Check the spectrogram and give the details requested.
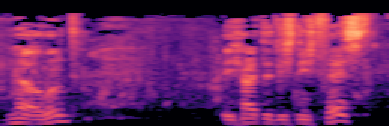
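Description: A man's voice: medium pitch, lively intonation, takes it slowly, background noise. A man playing a flirtatious, teasing lover in a German radio play. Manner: teasing, bantering.

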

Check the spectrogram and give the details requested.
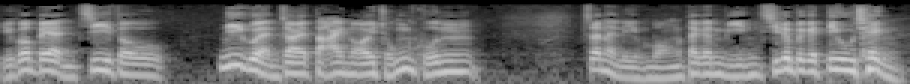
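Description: A man's voice: mid-range voice, expressive, a little fast, pushed and bright, slightly rough. A man playing a righteous martial-arts hero in a historical radio drama, declaiming with scorn for corrupt courtiers. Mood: mocking.

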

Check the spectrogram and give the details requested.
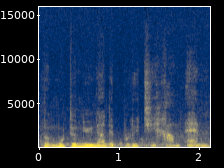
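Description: A man's voice: mid-range voice, brisk, darkish tone, a little hiss or hum, close to an everyday voice. An actor in a radio play playing a worried, cautious man who argues earnestly and insistently. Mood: exasperated, worried. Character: worried, cautious male friend urging sense. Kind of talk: radio drama acting. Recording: radio play with crowd murmur behind.

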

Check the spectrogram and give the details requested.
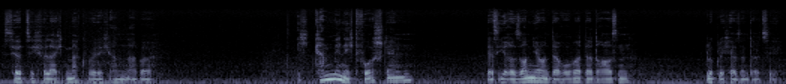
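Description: An actor playing a decent, thoughtful prisoner, speaking politely and hesitantly in a naturalistic radio-play style. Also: male voice, on the low side, unhurried, pauses often, a little mellow, slight background noise, close to an everyday voice. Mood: reflective. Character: earnest, decent, thoughtful male prison cellmate, no crook.

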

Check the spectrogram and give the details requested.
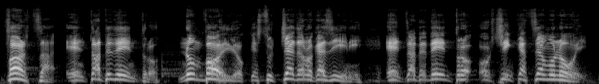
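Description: Man as exasperated police commissioner, bellowing, high-strung. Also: animated, moderate pace, creaky, slightly rough, no room sound, soft background music, full character voice. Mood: angry commanding. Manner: barked, forceful commands.

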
